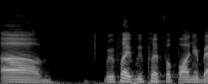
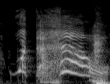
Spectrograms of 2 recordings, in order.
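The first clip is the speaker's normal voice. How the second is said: put-on tiny kid's very high little-voice screech; 6 dB louder than usual. Recalling a childhood fight over the ball, the speaker re-enacts screaming in a little voice. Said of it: "in my little voice screaming like".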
